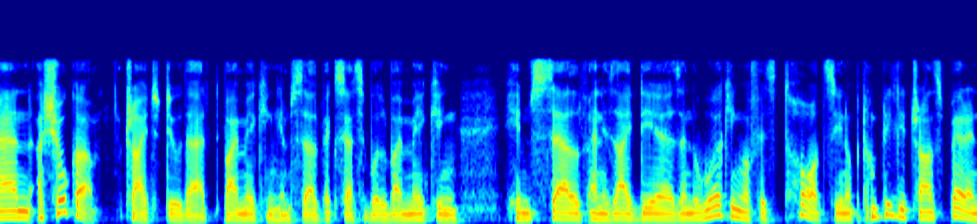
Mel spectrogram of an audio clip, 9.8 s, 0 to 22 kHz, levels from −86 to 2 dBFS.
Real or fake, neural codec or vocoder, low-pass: real; none; 7.2 kHz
